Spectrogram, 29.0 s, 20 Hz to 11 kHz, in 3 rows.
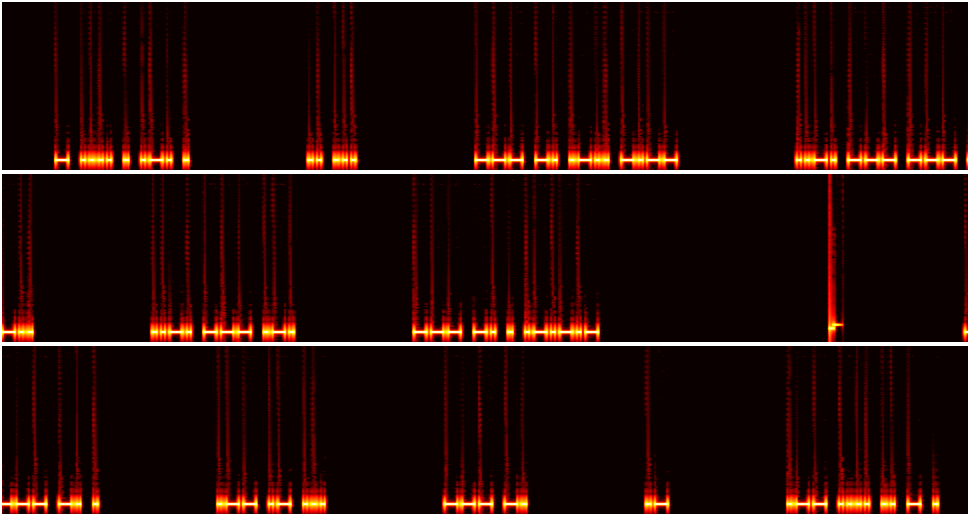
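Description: Morse code beeps at a brisk 28 words per minute: a steady mid-pitched tone keyed in rapid dots and dashes, sending sentences built from the 300 most common words, with four-times word spacing giving long pauses between words, with no voices.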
